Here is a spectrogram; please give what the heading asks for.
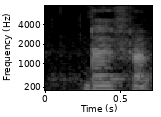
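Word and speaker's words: diaphragm: डायफ्राम। इसमें ये जी silent है।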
